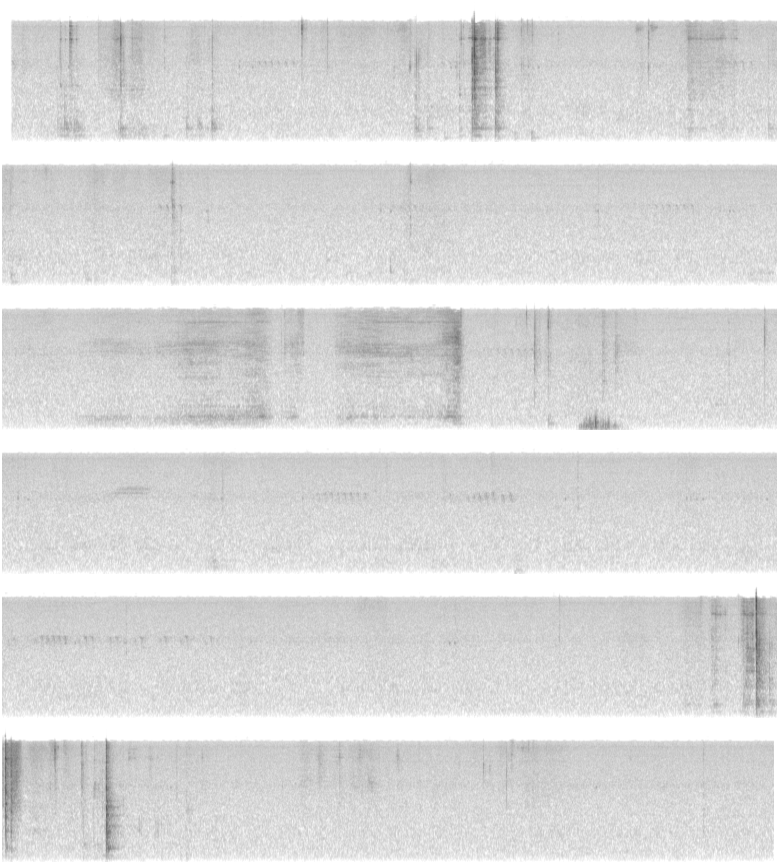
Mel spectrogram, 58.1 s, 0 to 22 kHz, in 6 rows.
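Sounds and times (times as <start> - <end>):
pencil scraping on card: 20.7 - 25.2.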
